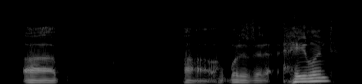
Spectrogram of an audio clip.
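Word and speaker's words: Haaland: Haland. Oh, Erling Holland. Yeah. For Norway. Does it they pronounce it Haland or Holland? I know it's Holland. Yeah, I've always heard it's Holland.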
